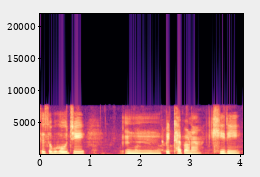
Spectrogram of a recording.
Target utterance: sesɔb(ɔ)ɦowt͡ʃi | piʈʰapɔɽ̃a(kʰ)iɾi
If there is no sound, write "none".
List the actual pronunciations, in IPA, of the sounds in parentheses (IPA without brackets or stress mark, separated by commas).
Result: u, kʰ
